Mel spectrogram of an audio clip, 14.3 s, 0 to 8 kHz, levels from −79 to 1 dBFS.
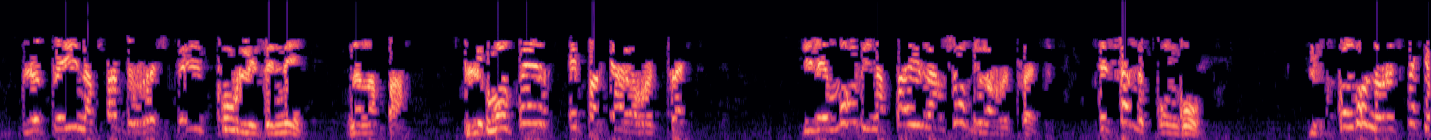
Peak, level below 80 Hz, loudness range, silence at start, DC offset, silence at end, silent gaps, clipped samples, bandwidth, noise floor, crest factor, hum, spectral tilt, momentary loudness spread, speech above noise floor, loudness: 0 dBFS; -50 dBFS; 4 LU; 0.25 s; under 0.1%; 0 s; none; under 0.1%; 8 kHz; -64 dBFS; 14 dB; none; -6 dB/octave; 8 LU; 50 dB; -13 LUFS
